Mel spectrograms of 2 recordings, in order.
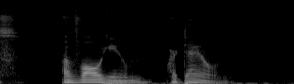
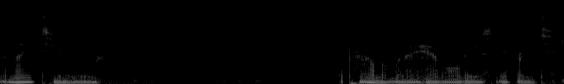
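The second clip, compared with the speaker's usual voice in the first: whispering; 12 dB quieter than usual. Real, not acted. Muttering to himself at the screen.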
